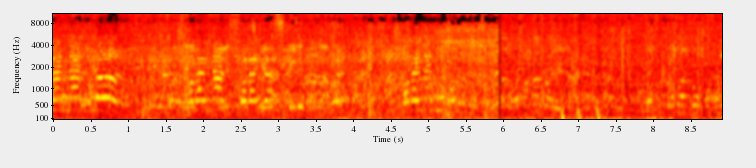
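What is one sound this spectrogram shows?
A crowd of men shouts and calls out outdoors.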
